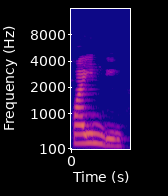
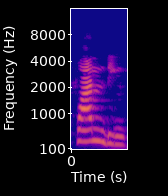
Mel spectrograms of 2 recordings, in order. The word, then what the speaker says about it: funding: Tadi saya dengarnya finding. Fun harusnya funding. Fun itu biaya. Oke. Kalau finding itu menemukan iksan, beda.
